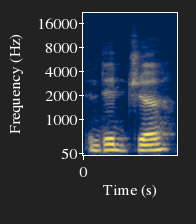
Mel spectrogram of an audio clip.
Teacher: So for indigenous has second syllable stress. So the first in is unstressed. And then it looks like the word dig, but we use a j here, indigenous.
